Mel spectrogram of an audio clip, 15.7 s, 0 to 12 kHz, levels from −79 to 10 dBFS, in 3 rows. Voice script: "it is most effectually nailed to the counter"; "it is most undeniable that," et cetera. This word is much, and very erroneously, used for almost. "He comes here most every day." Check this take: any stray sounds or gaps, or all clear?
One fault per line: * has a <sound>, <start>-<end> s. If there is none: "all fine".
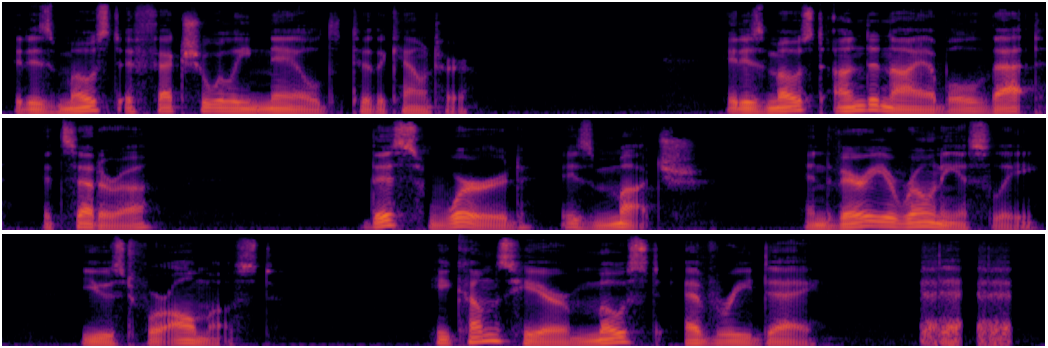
* has a laugh, 15.0-15.5 s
